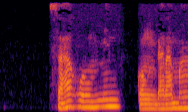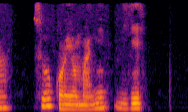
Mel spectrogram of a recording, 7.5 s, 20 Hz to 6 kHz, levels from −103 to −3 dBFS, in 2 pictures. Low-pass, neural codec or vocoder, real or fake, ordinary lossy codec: 5.4 kHz; vocoder, 44.1 kHz, 128 mel bands every 512 samples, BigVGAN v2; fake; MP3, 32 kbps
